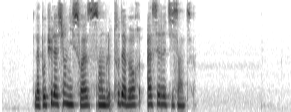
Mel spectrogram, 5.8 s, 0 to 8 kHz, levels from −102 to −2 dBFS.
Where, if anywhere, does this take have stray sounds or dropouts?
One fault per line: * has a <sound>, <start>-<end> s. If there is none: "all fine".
all fine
